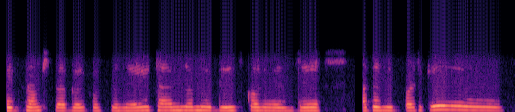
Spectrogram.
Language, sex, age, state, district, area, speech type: Telugu, female, 18-30, Andhra Pradesh, Visakhapatnam, urban, conversation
